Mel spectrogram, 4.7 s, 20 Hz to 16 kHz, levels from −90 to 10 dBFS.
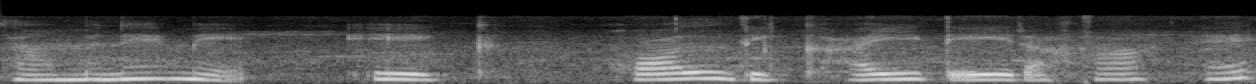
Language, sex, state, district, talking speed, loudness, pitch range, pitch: Hindi, female, Chhattisgarh, Korba, 100 wpm, -14 LUFS, 225-255 Hz, 235 Hz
